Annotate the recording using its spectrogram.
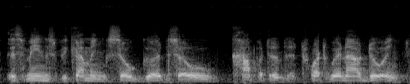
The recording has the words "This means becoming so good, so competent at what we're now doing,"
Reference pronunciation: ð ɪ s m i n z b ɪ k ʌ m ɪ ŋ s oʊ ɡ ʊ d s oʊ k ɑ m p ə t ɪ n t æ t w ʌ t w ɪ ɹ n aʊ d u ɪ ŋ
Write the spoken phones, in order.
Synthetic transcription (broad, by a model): ð ɪ s m i n z b ɪ k ʌ m ɪ ŋ s oʊ ɡ ʊ d s oʊ k ɑ m p ə t ɪ n t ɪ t w ʌ t w ɪ ɹ n aʊ d u ɪ ŋ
